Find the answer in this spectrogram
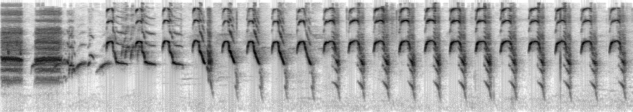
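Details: Female Nias hill myna calling to a male, a recording meant as a lure for trapping: a rapid, steady run of loud, clear whistled notes, each sliding down sharply, about four per second after a harsher opening burst.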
